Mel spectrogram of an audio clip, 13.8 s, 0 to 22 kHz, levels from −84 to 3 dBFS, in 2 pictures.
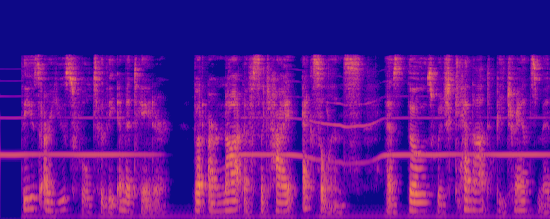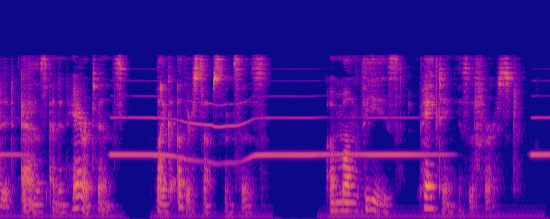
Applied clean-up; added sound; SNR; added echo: none; Wind instrument, woodwind instrument; 11 dB; reverberation time 0.3 s.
